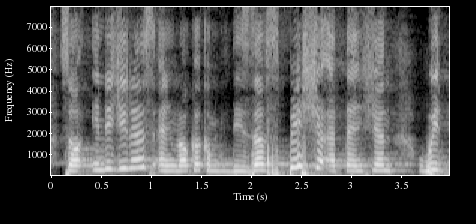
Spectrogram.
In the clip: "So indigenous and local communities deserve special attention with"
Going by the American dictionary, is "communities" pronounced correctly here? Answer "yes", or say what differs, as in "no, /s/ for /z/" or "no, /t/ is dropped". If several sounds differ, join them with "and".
no, /z/ is dropped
